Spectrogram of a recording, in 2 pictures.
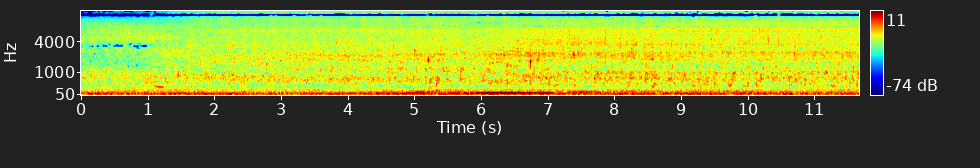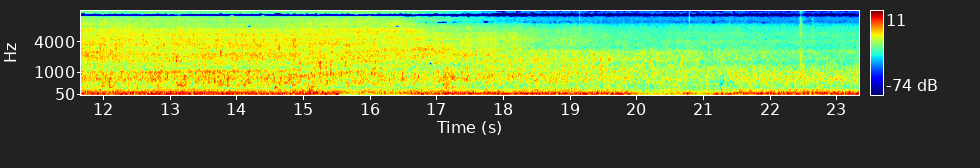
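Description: Water running steadily into a reflecting pool from a water feature, a constant splashing rush that dies down near the end.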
